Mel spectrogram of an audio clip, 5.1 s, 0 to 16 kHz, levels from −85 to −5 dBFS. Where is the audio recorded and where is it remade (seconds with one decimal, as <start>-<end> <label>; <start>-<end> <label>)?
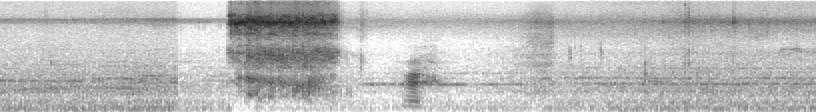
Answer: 0.0-5.1 recorded

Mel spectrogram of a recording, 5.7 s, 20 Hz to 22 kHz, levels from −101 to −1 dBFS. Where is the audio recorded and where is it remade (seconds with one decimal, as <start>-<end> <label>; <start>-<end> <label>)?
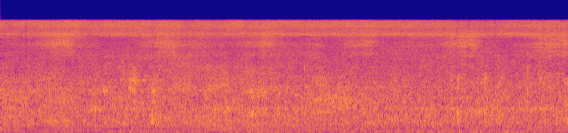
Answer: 0.0-1.0 remade; 1.0-1.7 recorded; 1.7-2.7 remade; 2.7-5.7 recorded

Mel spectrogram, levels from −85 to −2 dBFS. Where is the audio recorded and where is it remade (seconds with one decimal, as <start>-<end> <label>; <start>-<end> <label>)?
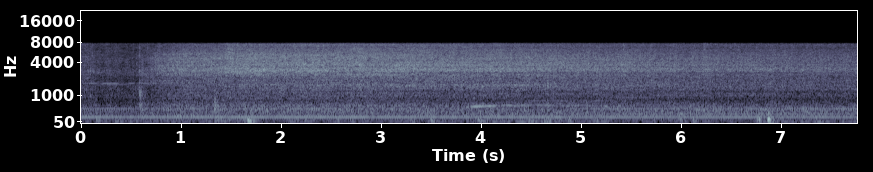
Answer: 0.0-7.8 recorded

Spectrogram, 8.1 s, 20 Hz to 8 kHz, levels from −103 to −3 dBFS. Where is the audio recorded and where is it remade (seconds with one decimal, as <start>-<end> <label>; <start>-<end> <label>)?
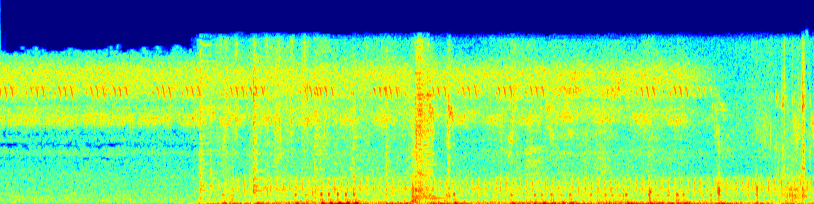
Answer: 0.0-5.5 recorded; 5.5-6.2 remade; 6.2-8.1 recorded

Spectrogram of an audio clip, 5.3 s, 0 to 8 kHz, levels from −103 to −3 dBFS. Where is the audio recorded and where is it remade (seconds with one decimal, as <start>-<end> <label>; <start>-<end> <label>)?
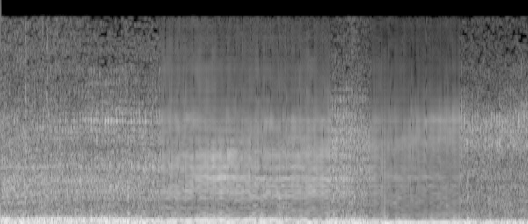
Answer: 0.0-1.6 recorded; 1.6-3.3 remade; 3.3-3.7 recorded; 3.7-4.6 remade; 4.6-5.3 recorded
